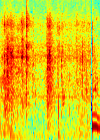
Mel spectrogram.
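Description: Close-up chewing of a mouthful of soft meat tagine, with a few short wet mouth clicks and smacks, then a loud hummed "mmh" of enjoyment near the end.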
